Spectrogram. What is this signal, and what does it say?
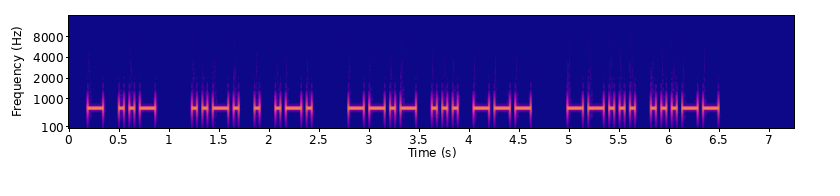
Morse code, heard as a keyed tone, about 23 wpm, 700 Hz. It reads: TU FER QSO 73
